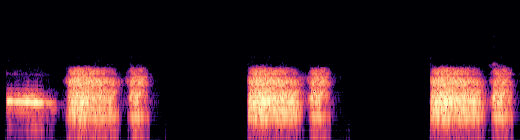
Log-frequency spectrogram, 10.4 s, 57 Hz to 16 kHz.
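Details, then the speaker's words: Stethoscope auscultation recording of asthma played in a lecture: musical, whistling breath sounds over repeated breaths, about 17 a minute, with music in the background. Wheezing. "these are the sounds that you hear with asthma if you were to do a oscilation with your stethoscope [Music] so that's [Music] weezing"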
